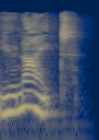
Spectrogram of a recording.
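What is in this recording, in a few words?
"unite", British English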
